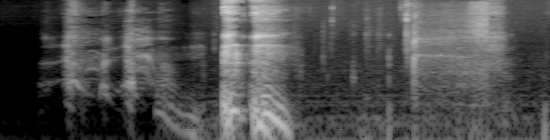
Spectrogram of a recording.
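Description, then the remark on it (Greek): Two loud, harsh coughs, preceded by some brief throat noises, with a faint mechanical whir lingering afterward. “περίμενε λίγο να βήξω.”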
